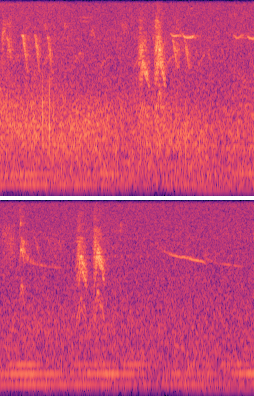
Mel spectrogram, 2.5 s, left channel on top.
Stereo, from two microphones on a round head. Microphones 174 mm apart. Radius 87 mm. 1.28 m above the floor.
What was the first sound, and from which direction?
Only background noise.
